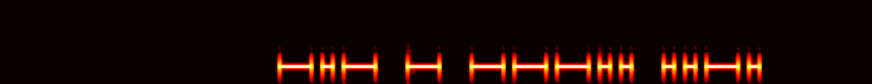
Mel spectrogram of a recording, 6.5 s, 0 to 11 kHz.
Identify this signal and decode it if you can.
Morse code, heard as a keyed tone, about 15 wpm, 700 Hz. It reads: KT8F
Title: USA Call Signs - 4 Characters - Repeated 3x - 15wpm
